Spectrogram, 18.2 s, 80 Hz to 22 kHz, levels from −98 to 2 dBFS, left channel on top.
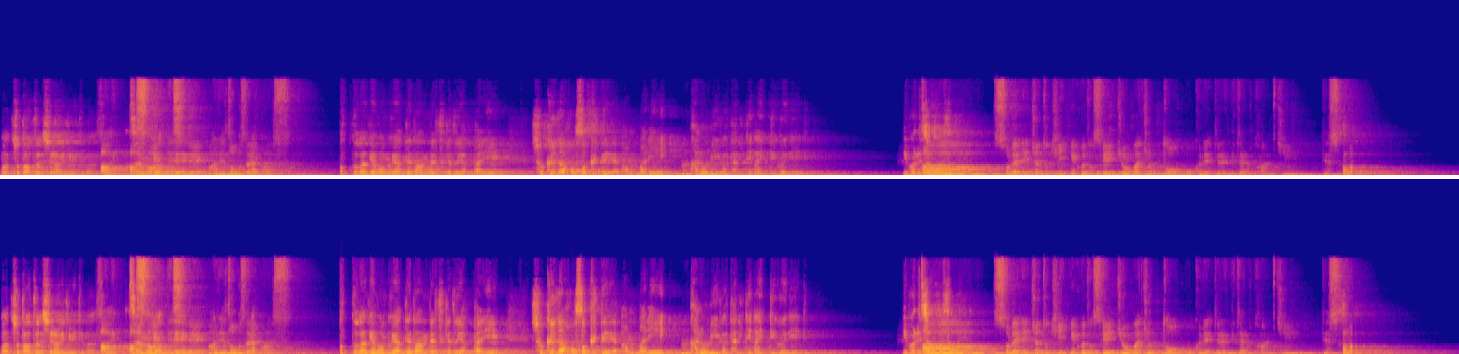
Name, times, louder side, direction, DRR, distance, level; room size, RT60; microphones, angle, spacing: voice 1, 0.0-2.4 4.4-8.3 8.6-10.1 11.3-12.0 16.8-16.9, right 2 dB, 65° right, 5 dB, 1.8 m, -26 dB
voice 2, 1.3-3.5 8.5-9.0 11.5-16.9, right 1 dB, 15° right, 4 dB, 1.4 m, -26 dB
28.0 x 25.5 x 8.1 m, 2.7 s
head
